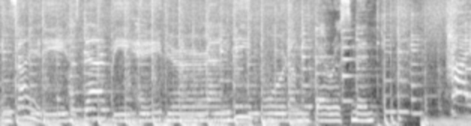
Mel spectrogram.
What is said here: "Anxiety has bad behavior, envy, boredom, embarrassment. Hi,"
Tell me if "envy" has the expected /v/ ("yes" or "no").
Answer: no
